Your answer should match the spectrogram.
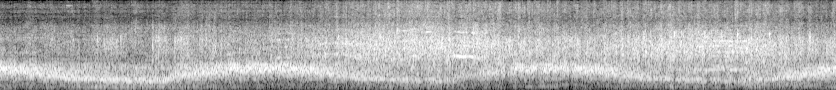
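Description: Audience applauding and cheering in a hall, a steady wash of clapping and crowd voices.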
